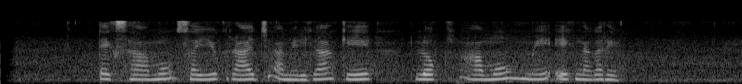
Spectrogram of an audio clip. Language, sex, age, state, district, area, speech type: Hindi, female, 30-45, Madhya Pradesh, Harda, urban, read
